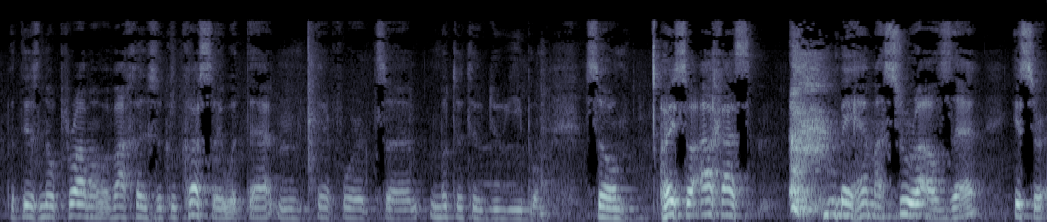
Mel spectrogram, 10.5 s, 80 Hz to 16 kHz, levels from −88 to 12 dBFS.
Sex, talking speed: male, 130 wpm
